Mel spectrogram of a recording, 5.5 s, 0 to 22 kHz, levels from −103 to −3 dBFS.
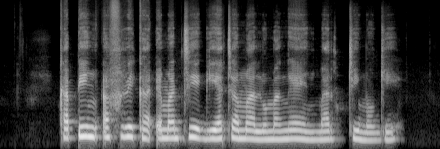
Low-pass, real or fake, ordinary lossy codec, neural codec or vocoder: none; fake; none; codec, 44.1 kHz, 3.4 kbps, Pupu-Codec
